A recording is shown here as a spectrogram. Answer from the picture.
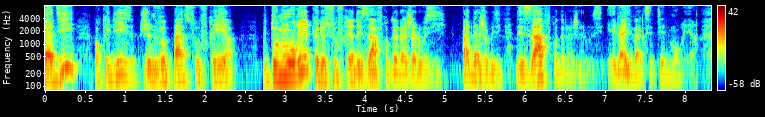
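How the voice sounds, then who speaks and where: A man is speaking. His pitch swings very widely. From Guadeloupe. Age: 50s. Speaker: publisher and Torah teacher. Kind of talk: radio interview. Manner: hesitant, with fillers and repetitions.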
